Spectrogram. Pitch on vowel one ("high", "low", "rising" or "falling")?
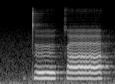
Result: high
